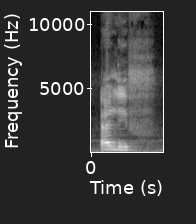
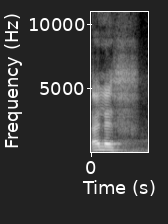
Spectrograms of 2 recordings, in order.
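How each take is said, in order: First: The second vowel sounds like i. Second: The second vowel sounds like e. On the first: The speaker calls it right. "It is Alif. The lam has a kesra" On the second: The speaker calls it wrong. "Some people do recite Aleph"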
